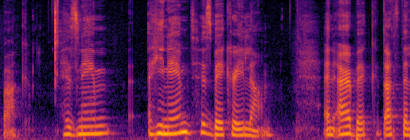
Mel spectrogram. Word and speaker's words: LAM: He named his bakery LAM. In Arabic, that's the letter LAM, L. A beginning. In French, LAM, is that how it's Lamb. pronounced?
